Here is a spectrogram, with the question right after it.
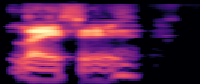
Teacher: There's slight like emphasis on the second syllable, so it's Lethe.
